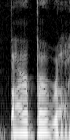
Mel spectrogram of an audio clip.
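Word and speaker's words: Barbra: there's barara which is it seems like it's spelled wrong b a r b r a Barella bar bar Barbara yes uh we have dick Sergent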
